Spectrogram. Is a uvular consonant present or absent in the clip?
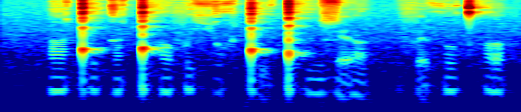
absent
